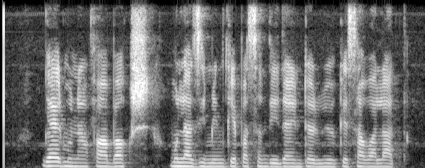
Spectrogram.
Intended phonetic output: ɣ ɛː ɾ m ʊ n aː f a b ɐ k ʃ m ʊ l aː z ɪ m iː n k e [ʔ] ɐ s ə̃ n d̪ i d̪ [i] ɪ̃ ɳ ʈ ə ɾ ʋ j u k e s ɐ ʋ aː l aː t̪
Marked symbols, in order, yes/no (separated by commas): no, no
